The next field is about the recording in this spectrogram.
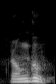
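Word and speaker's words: rungu: 이거는 롱구라고 불러요. 롱구. 이것도 아프리카 발음으로 해요. 롱구라고 해요.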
